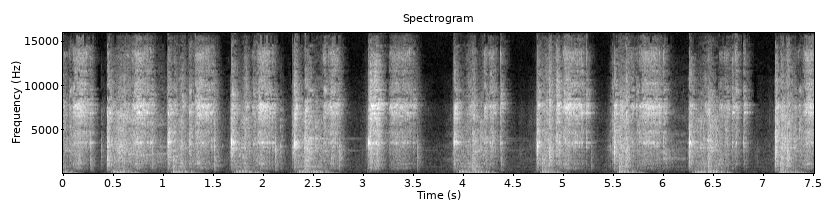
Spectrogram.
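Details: Vintage 1970s Stihl 031AV chainsaw, a rained-on barn find that sat unused, after starter fluid with the spark arrestor bent aside: repeated pull-starts give short ragged firing bursts that die at once. Fires but won't keep running; built-up oil and gunk suspected.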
